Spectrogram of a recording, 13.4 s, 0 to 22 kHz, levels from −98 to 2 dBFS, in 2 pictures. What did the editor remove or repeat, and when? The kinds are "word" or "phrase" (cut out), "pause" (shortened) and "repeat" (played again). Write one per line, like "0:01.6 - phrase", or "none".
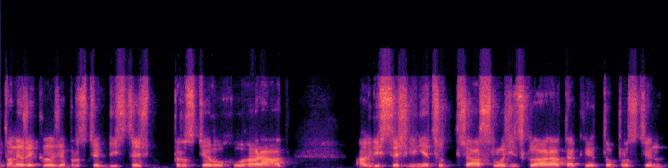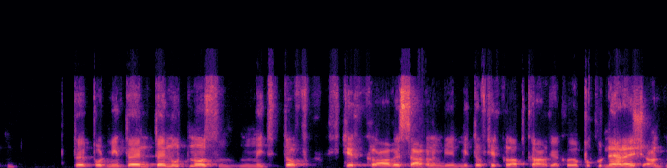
none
